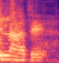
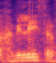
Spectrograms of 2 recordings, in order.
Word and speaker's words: 아밀레이스: 들어있는 아밀라제 때문에 번질이 아밀라제 요즘은 아밀레이스라고 부릅니다. 죄송합니다. 맞아. 아밀레이스라고 부릅니다. 죄송합니다. 제 화석인 게 들통이 나버렸거든요. 아밀- 아밀라제는 독일식 발음인데 혹시 늙으셨습니까?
